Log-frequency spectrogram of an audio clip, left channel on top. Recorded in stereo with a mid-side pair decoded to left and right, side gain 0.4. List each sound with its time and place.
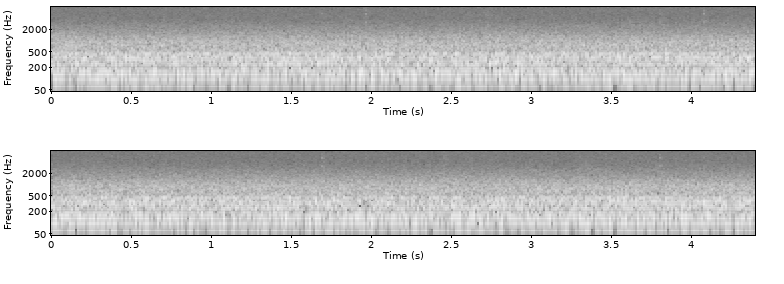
Only background noise.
